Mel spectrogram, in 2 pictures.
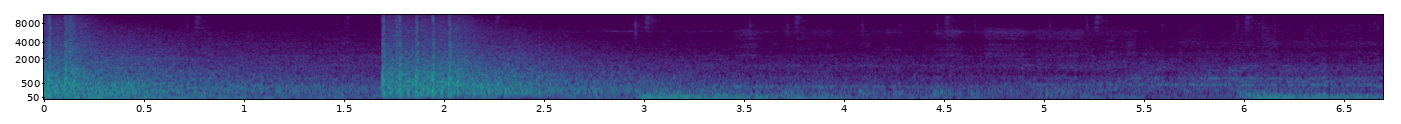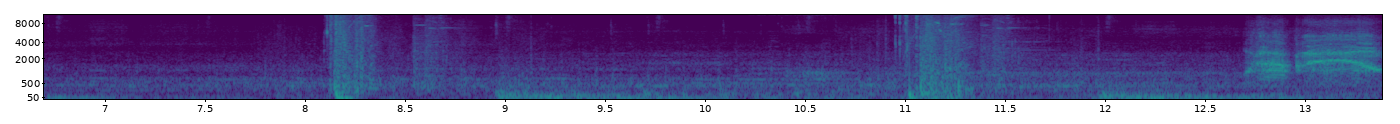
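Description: Gunfire bursts in the video game Batman: Arkham Knight, with sharp loud shots near 2, 8 and 11 seconds between quieter rumbling ambience and faint engine-like drone.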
